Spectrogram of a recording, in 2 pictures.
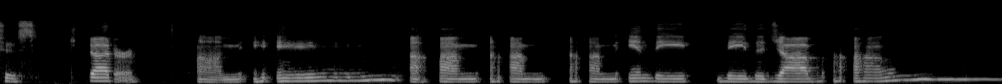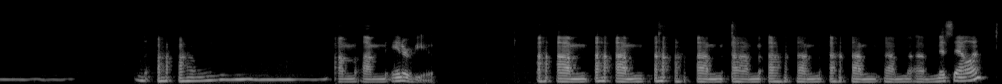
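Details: Real stuttering in an adult man who stutters, heard while presenting a webinar on career barriers for people who stutter; stuttering.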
